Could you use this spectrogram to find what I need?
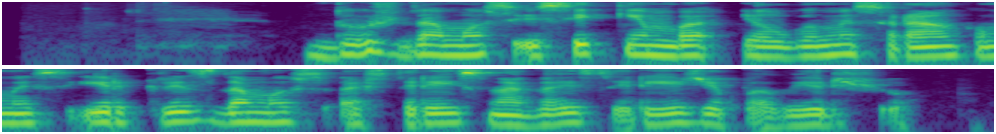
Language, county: Lithuanian, Telšiai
